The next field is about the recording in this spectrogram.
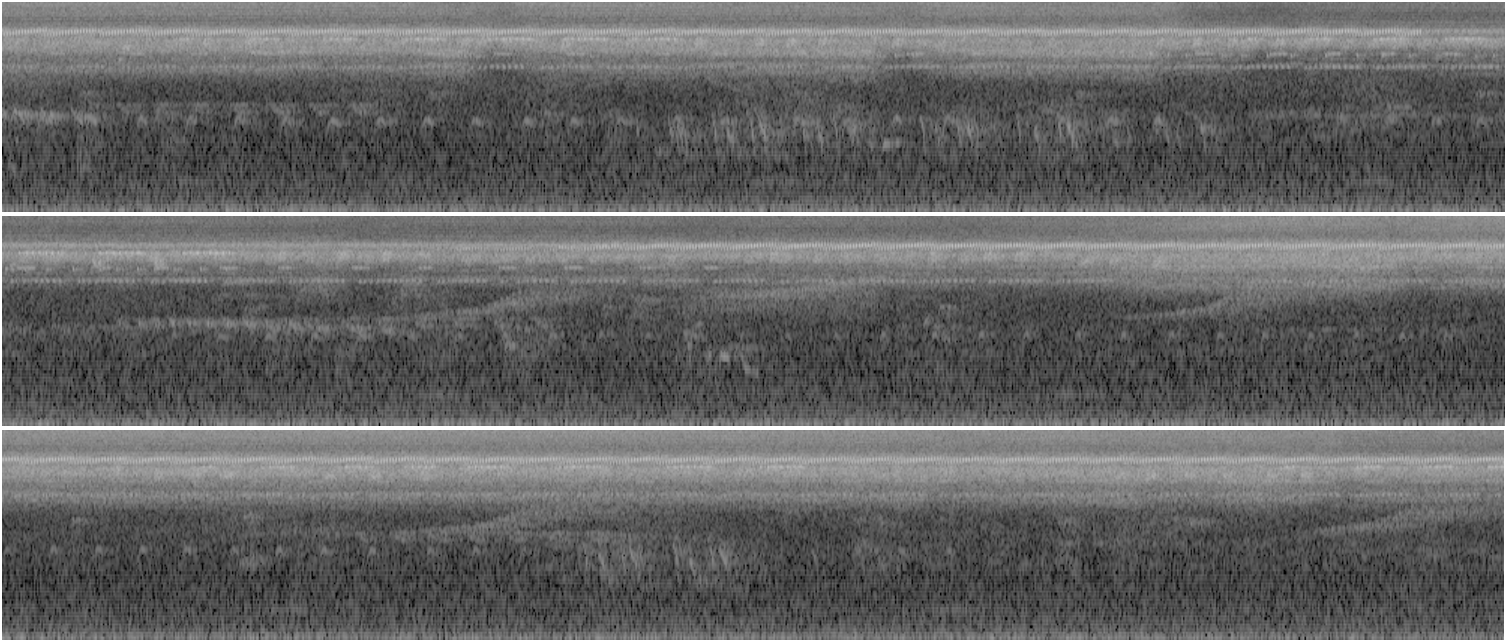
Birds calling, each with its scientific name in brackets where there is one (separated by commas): Plain-winged Antshrike (Thamnophilus schistaceus), Gray-fronted Dove (Leptotila rufaxilla), Yellow-margined Flycatcher (Tolmomyias assimilis), Amazonian Trogon (Trogon ramonianus), Black-faced Antthrush (Formicarius analis), Striped Woodcreeper (Xiphorhynchus obsoletus), Goeldi's Antbird (Akletos goeldii), Buff-throated Woodcreeper (Xiphorhynchus guttatus), Thrush-like Wren (Campylorhynchus turdinus), Yellow-rumped Cacique (Cacicus cela)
